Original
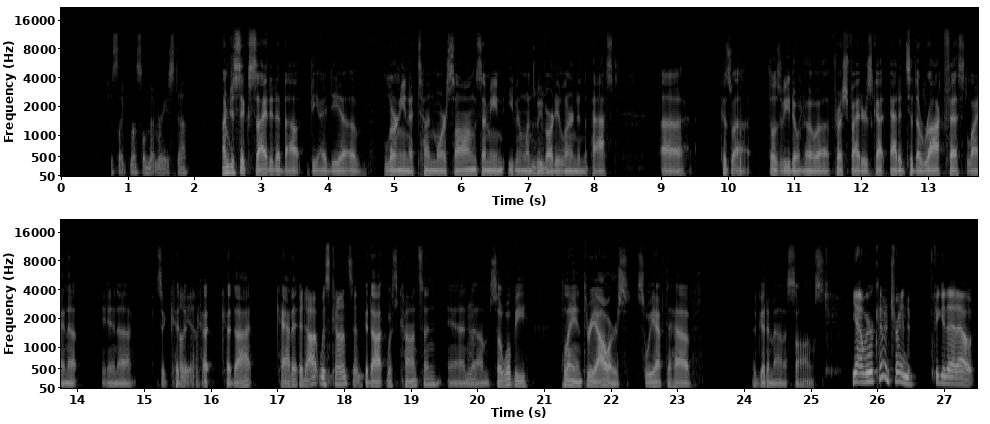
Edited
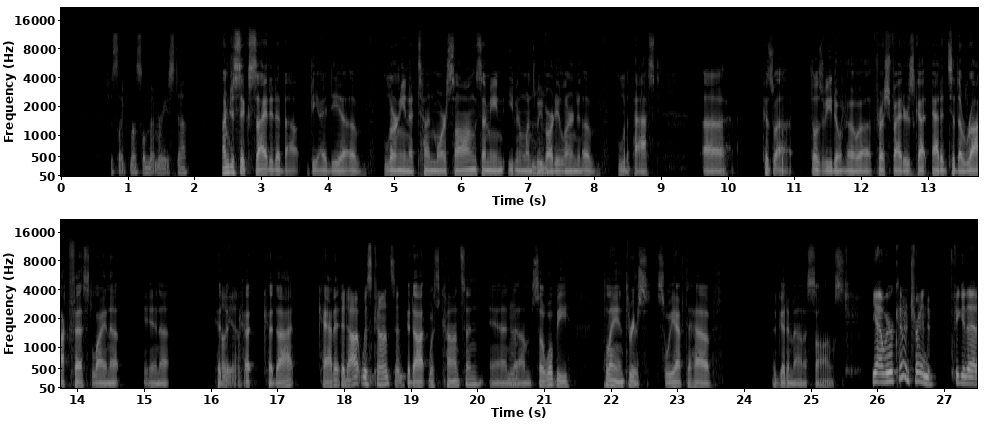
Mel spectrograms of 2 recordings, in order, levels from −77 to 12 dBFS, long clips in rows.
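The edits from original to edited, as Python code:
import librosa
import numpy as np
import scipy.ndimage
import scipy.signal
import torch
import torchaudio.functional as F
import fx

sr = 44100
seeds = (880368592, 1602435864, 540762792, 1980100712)

y = fx.edit(x, sr, fx.fade_out_span(start_s=3.25, length_s=0.39),
    fx.duplicate(start_s=4.31, length_s=0.63, to_s=7.82),
    fx.room_tone_fill(start_s=14.71, length_s=0.75, crossfade_s=0.06),
    fx.cut(start_s=21.72, length_s=0.33), tone=tone)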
